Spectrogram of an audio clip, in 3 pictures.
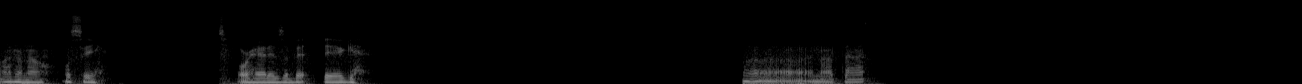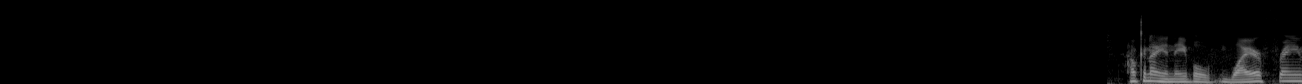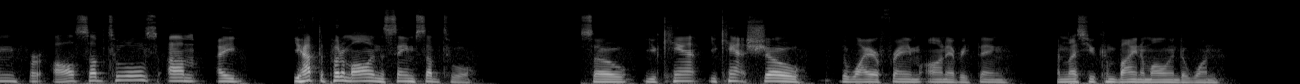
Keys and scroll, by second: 4.7 s, 7.7 ctrl+z, 8.9 s, 20.3 s, 25.0 s, 32.5 shift+f.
